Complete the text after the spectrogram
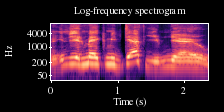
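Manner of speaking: snotty put-on British accent. Describing the snottiness in Rob's delivery, imitating Rob's snotty British accent. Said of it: "he's really throwing on that British accent".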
